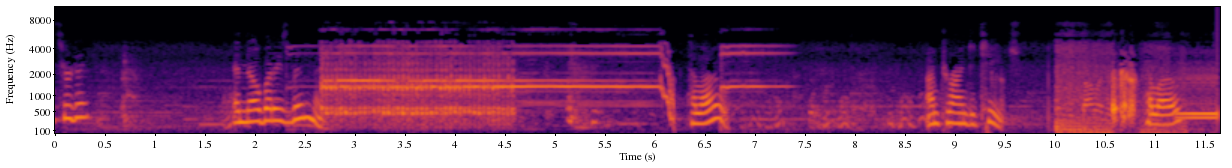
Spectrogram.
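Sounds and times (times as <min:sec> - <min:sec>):
speech: 0:00.0 - 0:00.7, 0:01.8 - 0:03.0, 0:06.4 - 0:06.9, 0:08.8 - 0:09.7, 0:10.3 - 0:11.5
telephone bell ringing: 0:02.3 - 0:07.5, 0:11.3 - 0:11.6.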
